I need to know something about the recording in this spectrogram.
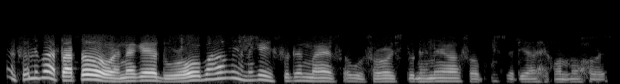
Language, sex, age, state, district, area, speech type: Assamese, male, 18-30, Assam, Charaideo, rural, conversation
